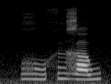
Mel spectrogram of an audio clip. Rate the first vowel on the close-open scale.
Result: close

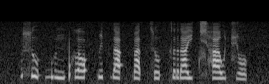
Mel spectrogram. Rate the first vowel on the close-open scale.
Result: close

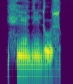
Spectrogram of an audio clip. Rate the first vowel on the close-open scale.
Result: mid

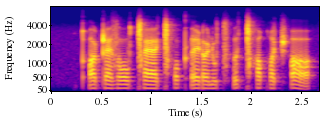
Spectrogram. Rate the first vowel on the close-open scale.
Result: open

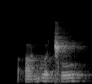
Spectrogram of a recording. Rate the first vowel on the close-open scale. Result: open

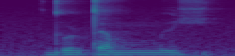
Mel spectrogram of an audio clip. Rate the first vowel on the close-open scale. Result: close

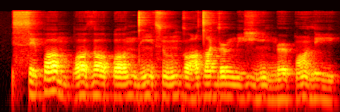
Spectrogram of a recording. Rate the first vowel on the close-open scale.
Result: close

